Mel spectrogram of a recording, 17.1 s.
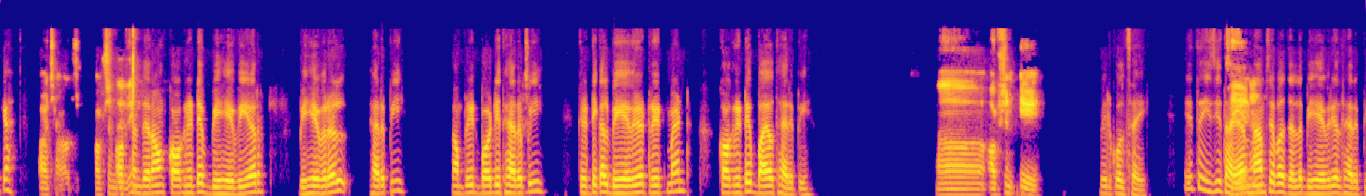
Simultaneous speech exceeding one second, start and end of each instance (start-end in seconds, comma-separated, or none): none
